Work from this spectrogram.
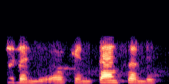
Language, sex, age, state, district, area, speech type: Telugu, female, 60+, Andhra Pradesh, West Godavari, rural, conversation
